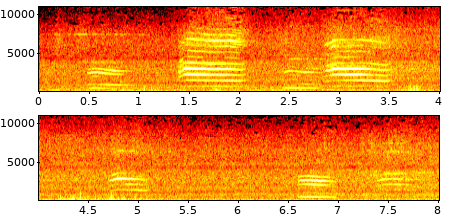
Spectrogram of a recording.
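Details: Nameless cat in an office giving a run of brief, bright meows, several in quick succession then spaced pauses, some slightly falling in pitch, against a constant low hum with scattered knocks.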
